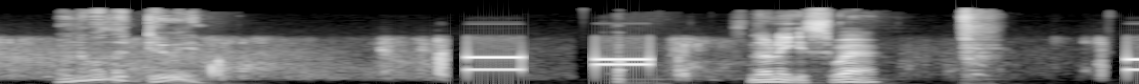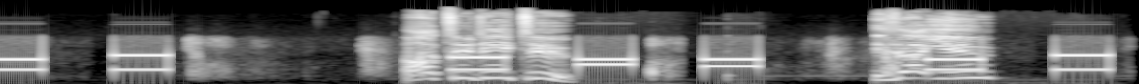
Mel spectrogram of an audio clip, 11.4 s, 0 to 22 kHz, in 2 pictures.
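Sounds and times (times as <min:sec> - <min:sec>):
speech: 0:00.3 - 0:01.3, 0:03.7 - 0:04.5, 0:08.0 - 0:08.7, 0:10.1 - 0:10.8
phone keypad tones from pocket-dialed call: 0:02.4 - 0:03.3, 0:08.0 - 0:09.6, 0:10.2 - 0:11.3.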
